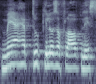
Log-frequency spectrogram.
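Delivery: slow, careful customer asking for flour; slow shop request. Pretend. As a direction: ask the shopkeeper slowly and clearly. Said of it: "ration दुकान में जाकर आप बोलेंगे". (धीरे से दुकानदार से आटा माँगना)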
